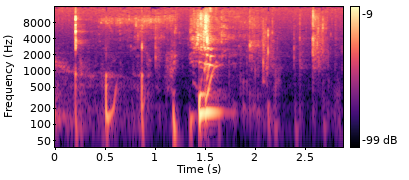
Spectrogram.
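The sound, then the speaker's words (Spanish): Sipping and gulping of water in Estonia, taken as a dramatic pause: a few wet slurps and clicks, then a louder swallow with a gurgling squish, followed by small mouth sounds. Quiet, no speech. “como hago yo aquí en Estonia, agua embotellada de cristal para que los microplásticos no te jodan las hormonas y pausa dramática para beber.”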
